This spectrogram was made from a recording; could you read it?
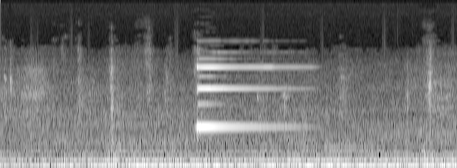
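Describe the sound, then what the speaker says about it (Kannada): Skoda Slavia car engine running at a steady low rumble, heard close and continuous, with a brief clear tone sounding partway through. "ಸೊ ಇಂಜನ್ ಸೌಂಡ್ ಕೂಡ ತುಂಬ ಚೆನ್ನಾಗಿದೆ ಅಂತಲೇ ಹೇಳ್ಬೋದು"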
